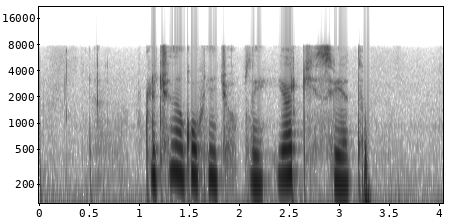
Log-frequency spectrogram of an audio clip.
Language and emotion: Russian, neutral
